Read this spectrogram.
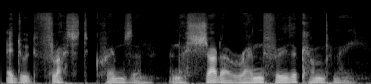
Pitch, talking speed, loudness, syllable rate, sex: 85 Hz, 160 wpm, -23 LUFS, 4.5 syllables/s, male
